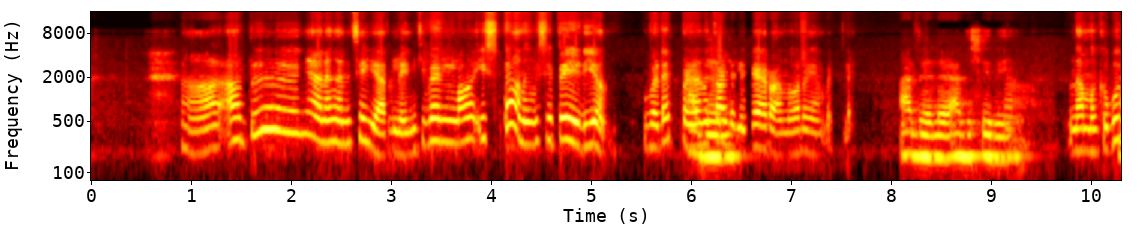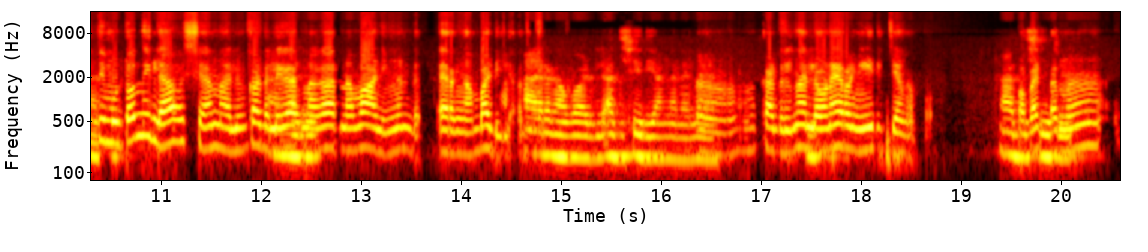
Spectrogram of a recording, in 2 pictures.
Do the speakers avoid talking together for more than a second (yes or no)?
yes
